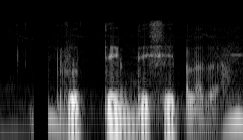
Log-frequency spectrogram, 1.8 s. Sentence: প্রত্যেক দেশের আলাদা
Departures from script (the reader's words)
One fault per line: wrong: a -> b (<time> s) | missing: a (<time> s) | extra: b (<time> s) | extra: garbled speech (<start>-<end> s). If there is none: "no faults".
no faults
